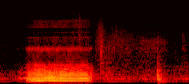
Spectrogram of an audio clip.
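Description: One loud, buzzing snore from a sleeping puppy, then quiet breathing and a small snuffle; ordinary snoring.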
